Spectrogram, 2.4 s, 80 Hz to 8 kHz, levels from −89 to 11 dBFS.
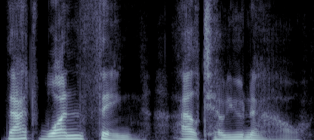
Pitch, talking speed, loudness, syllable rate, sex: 130 Hz, 180 wpm, -19 LUFS, 4.2 syllables/s, male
